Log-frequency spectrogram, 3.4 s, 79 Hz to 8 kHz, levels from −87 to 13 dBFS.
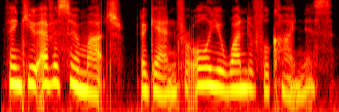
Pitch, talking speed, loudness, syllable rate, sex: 215 Hz, 195 wpm, -18 LUFS, 5.1 syllables/s, female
